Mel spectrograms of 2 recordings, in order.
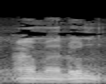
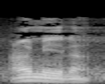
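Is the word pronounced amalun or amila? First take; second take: amalun; amila. First: The middle vowel is a and the word ends in -un. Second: The middle vowel is i and the word ends in -a. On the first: It is an act. "بفتح الميم ورفع اللام وتنوينه" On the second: He did an act. "بكسر الميم وفتح اللام"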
